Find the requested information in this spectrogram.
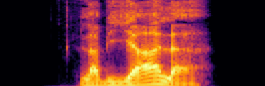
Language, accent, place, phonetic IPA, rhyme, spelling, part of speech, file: German, Germany, Berlin, [laˈbi̯aːlɐ], -aːlɐ, labialer, adjective, De-labialer.ogg
- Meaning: inflection of labial: 1. strong/mixed nominative masculine singular 2. strong genitive/dative feminine singular 3. strong genitive plural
